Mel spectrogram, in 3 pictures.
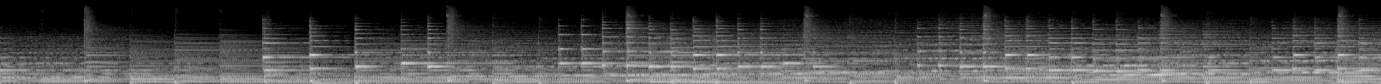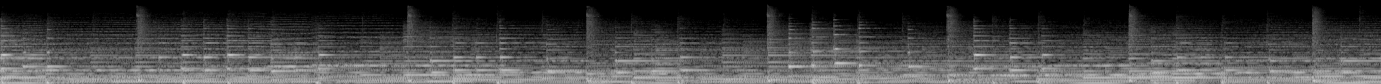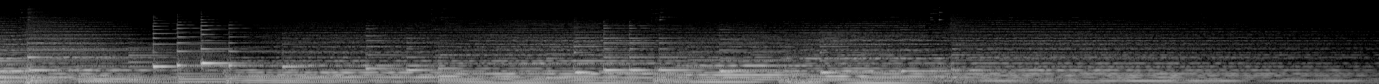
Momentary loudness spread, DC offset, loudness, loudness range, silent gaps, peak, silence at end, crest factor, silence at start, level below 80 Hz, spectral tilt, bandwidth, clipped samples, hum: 11 LU; 0.2%; -21 LUFS; 7 LU; none; -2 dBFS; 0 s; 18 dB; 0 s; -34 dBFS; -6 dB/octave; 16.5 kHz; under 0.1%; none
